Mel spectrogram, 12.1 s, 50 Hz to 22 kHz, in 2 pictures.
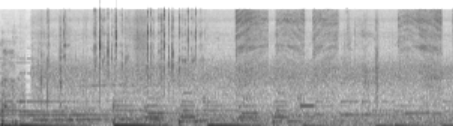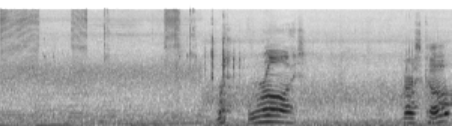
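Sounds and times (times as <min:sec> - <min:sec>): background music with bass line: 0:00.0 - 0:08.3
aerosol spray can hissing: 0:00.4 - 0:08.8.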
